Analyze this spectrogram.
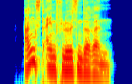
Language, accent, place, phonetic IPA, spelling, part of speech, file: German, Germany, Berlin, [ˈaŋstʔaɪ̯nfløːsəndəʁən], angsteinflößenderen, adjective, De-angsteinflößenderen.ogg
- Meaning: inflection of angsteinflößend: 1. strong genitive masculine/neuter singular comparative degree 2. weak/mixed genitive/dative all-gender singular comparative degree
